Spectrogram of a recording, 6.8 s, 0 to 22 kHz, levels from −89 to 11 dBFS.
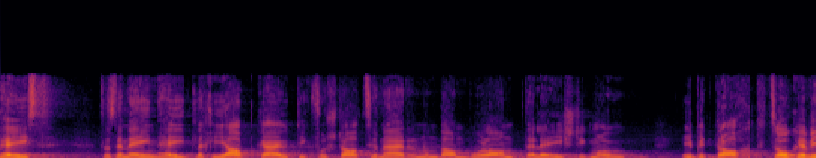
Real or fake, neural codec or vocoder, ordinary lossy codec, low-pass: real; none; none; none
